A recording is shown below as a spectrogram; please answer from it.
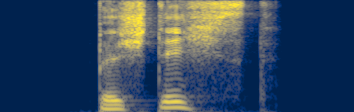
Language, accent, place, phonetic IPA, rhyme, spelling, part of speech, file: German, Germany, Berlin, [bəˈʃtɪçst], -ɪçst, bestichst, verb, De-bestichst.ogg
- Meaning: second-person singular present of bestechen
